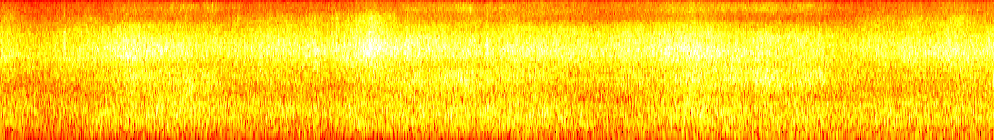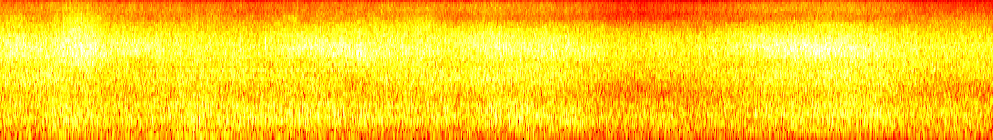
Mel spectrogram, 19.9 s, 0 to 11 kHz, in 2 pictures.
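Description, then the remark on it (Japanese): Strong, steady sea wind roars across the Cliffs of Moher, an 8-kilometre line of cliffs about 200 metres high above the Atlantic, buffeting the microphone, with the broad wash of surf below blending into a continuous loud rush that swells and eases slightly throughout. “今日は特に海からの風が強く、足元も滑りやすいので、落ちないよう気をつけて進みましょう。”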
